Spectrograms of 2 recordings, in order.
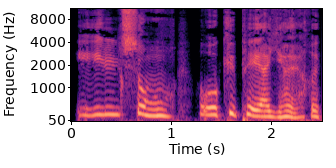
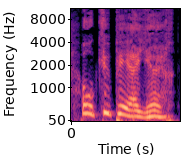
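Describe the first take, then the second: First: Put-on high, slow, evasive old man; nervous servant. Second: High, a bit louder repeat; nervous servant. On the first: Old cook lying to his king, high and nervous. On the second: Cook repeating his excuse to the king, high and insistent. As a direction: insist on the lie. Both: A narrator's reading. Frightened slave lies.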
